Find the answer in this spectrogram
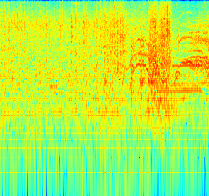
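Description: Steel hyper coaster train running over the crest of its lift hill with a steady rumble, and the riders screaming as it tips into the drop, loudest about three seconds in.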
